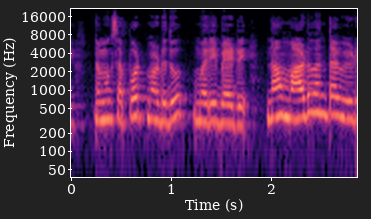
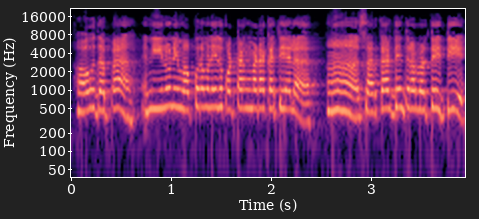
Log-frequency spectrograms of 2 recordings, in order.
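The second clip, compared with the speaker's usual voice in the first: lightly played indignant ration customer, raised pitch; pitched-up quarrelling customer; 7 semitones higher, 9 dB louder than usual. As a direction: argue back at the shopkeeper.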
